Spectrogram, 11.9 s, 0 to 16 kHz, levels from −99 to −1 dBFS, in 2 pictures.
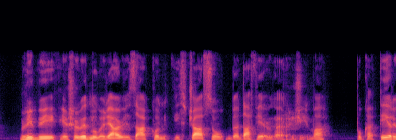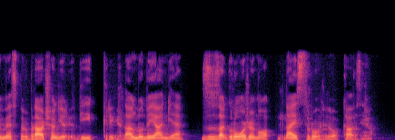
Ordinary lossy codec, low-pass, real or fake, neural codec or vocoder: none; 9.9 kHz; fake; autoencoder, 22.05 kHz, a latent of 192 numbers a frame, VITS, trained on one speaker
